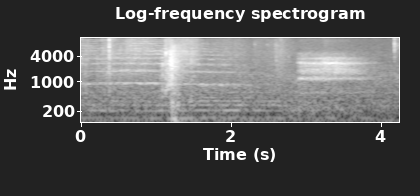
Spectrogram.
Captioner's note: photos thud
